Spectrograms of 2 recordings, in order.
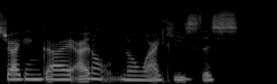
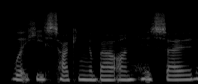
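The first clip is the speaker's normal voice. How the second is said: ordinary talk, nothing marked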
